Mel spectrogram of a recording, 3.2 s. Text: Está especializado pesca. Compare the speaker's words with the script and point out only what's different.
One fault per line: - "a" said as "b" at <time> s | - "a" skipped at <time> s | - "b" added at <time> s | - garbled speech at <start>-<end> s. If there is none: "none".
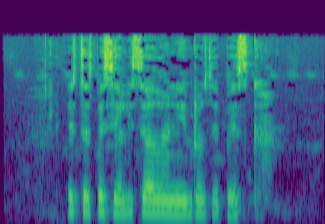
- "en libros de" added at 1.6 s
